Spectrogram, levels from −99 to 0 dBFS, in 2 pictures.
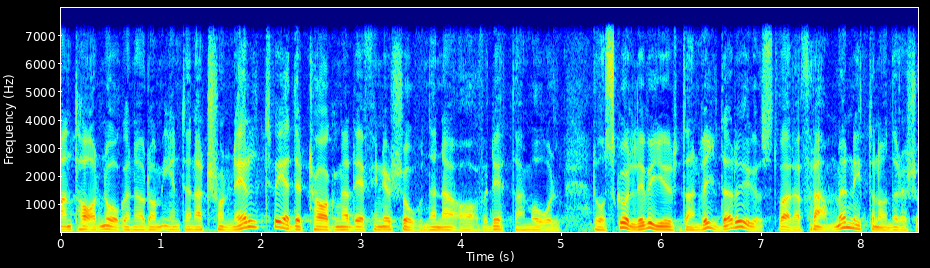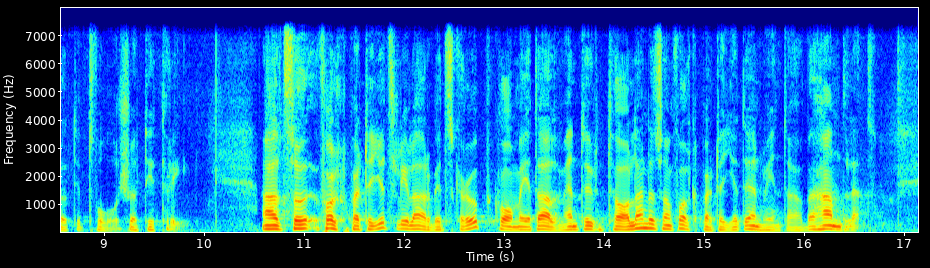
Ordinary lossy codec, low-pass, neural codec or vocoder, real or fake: none; 7.2 kHz; codec, 16 kHz, 2 kbps, X-Codec, HuBERT features, trained on LibriSpeech; fake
